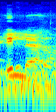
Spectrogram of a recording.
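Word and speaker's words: لله: এবার এই বর্ণ এই শব্দটার উচ্চারণ হবে লিল্লাহ। কি? লিল্লাহ। আবার সবাই বলেন লিল্লাহ। হ্যাঁ, লিল্লাহ। লিল্লাহ, নাম দিয়ে নিল্লা না, কিন্তু লিল্লাহ।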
